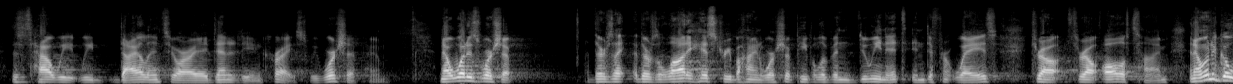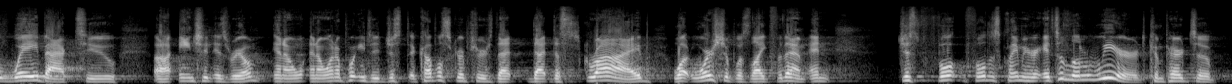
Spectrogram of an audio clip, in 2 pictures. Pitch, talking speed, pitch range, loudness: 135 Hz, 205 wpm, 115-165 Hz, -15 LUFS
